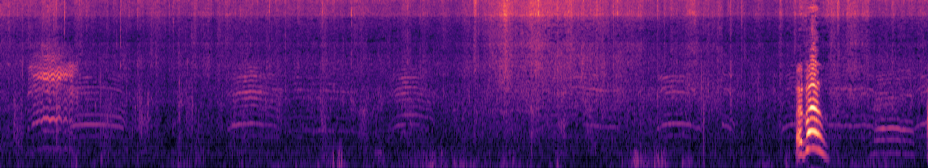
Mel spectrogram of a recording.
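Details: Flock of sheep grazing in a cotton field, giving repeated wavering, harmonic bleats from several animals at irregular intervals, roughly forty a minute, with one loud, drawn-out bleat near the end over soft rustling in the field.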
